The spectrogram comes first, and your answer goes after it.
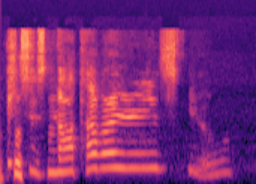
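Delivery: put-on very high-pitched elderly woman voice. In a role-played scene, the queen dowager character speaks in an old lady voice. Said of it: "we've kind of been doing like an old lady voice".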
